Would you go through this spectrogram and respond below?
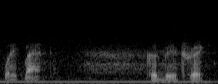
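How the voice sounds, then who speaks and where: An actor playing a world-weary, tough frontier gunfighter with gruff, folksy phrasing in a 1950s radio western. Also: male voice, rumbling low, little pitch movement, a little slow, fairly bright tone. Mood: grim, bitter. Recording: humming, noisy 1950s radio recording.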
